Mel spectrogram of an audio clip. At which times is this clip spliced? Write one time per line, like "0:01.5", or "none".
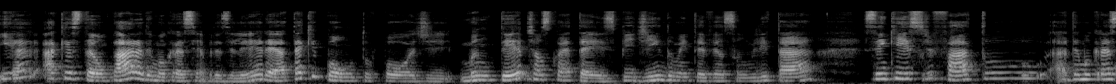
0:03.7
0:05.3
0:09.2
